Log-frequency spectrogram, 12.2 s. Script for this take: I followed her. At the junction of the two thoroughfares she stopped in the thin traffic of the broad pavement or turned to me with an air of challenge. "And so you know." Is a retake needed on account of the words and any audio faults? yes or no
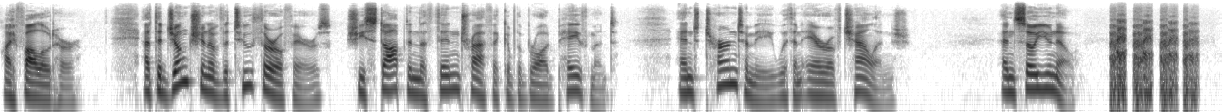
yes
